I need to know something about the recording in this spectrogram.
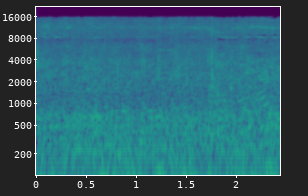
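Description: Steady hubbub of a large crowd on foot, with a continuous low rumble underneath.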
